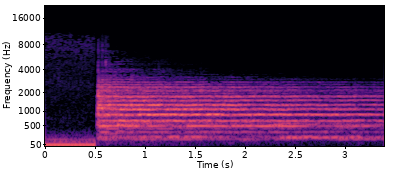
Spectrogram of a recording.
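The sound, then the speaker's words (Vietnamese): A single bell stroke after a short low rumble: the strike rings out with a rich, sustained tone full of overtones that hums on steadily and fades only slowly. “Một tiếng chuông ngân vang, thiên địa tĩnh lặng.”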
